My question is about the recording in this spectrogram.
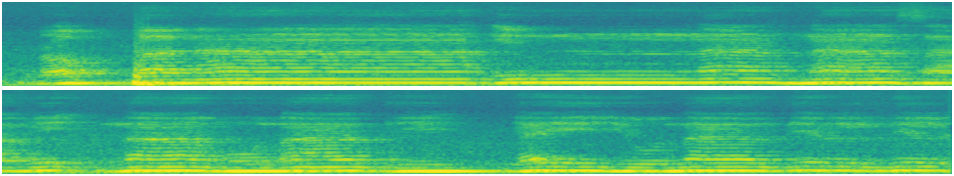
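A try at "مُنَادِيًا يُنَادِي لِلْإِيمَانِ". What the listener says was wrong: panjangkan yunadi baca dari munadi ay munadiyai panjangkan yunadi lil munadiyai yunadi bukan tiyi tapi dia itu panjang yunadi lil dari situ panjangkan di panjang yunadi lil imani munadiyai yunadi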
